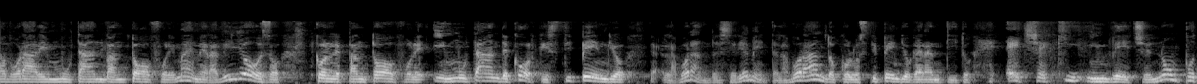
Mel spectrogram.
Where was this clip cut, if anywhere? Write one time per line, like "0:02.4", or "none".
0:01.0
0:05.1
